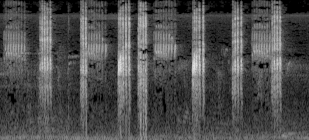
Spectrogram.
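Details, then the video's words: A White-chested babbler sings actively, a sound used to draw in wild birds: grating, buzzy bursts alternating with bright squeaky accents, about two per second. "Tepus Dada Putih Gacor"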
